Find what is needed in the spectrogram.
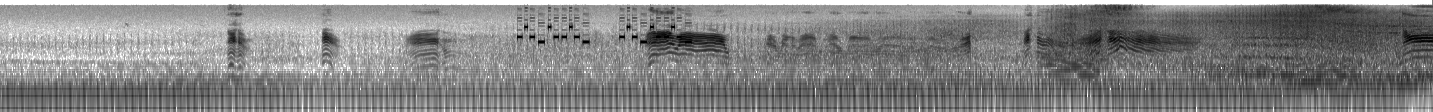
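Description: Cartoon propeller-plane engine droning steadily. Over it come a character's wordless vocal exclamations several times, and a run of short beeps about five seconds in.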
